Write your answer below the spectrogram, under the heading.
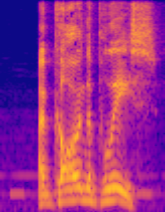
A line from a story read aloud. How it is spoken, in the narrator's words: I shouted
